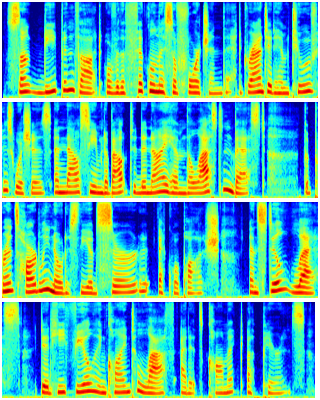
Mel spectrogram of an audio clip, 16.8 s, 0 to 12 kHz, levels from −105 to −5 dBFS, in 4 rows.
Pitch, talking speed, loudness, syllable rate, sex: 220 Hz, 170 wpm, -19 LUFS, 4.8 syllables/s, female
